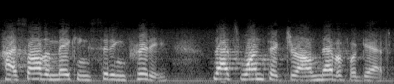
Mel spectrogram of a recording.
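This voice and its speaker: A woman's voice: on the high side, moderate pace, lo-fi sound. A woman giving a scripted, rehearsed 1940s radio testimonial as a guest, in a prim manner. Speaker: film studio actress, commercial guest. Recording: old radio broadcast with faint hiss.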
